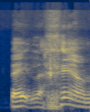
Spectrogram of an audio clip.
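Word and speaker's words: בית לחם: They, like for the Christians, Beit Lechem. Oh, what? Well, we don't know what that is. Bethlehem. Beit Lechem is how it's actually pronounced. Bethlehem is what it became in English.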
